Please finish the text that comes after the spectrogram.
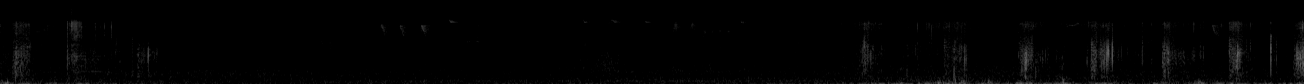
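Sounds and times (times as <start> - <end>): footsteps: 0.0 - 1.6, 8.6 - 13.0
small birds chirping: 0.0 - 1.6, 2.4 - 7.6, 8.6 - 13.0.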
